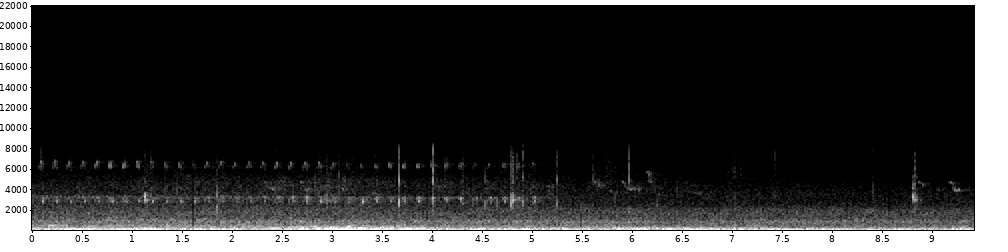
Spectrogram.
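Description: Birds calling: a rapid, even series of high chips, about six a second, that stops about five seconds in, followed by scattered short chirps, all over a loud low rumble.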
